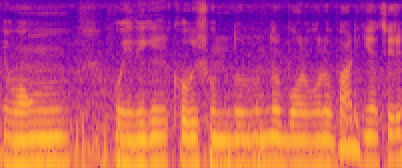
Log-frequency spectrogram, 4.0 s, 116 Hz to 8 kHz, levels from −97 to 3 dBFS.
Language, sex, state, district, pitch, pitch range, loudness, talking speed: Bengali, male, West Bengal, Jalpaiguri, 120 Hz, 120-125 Hz, -18 LUFS, 135 wpm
